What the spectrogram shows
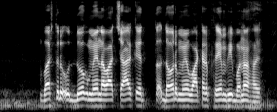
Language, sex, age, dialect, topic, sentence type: Magahi, male, 18-24, Central/Standard, agriculture, statement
